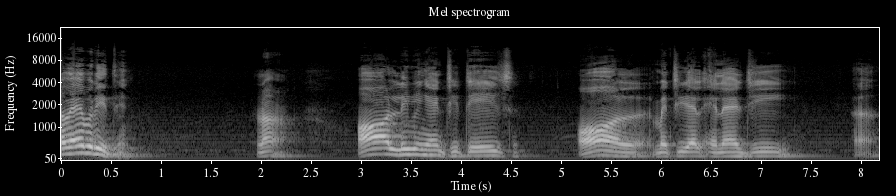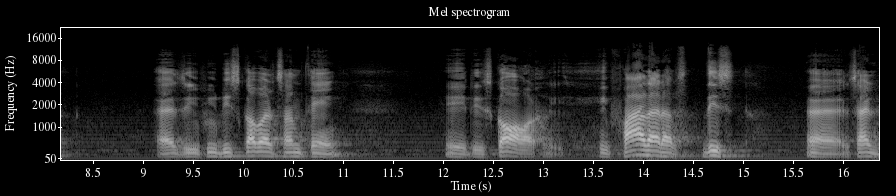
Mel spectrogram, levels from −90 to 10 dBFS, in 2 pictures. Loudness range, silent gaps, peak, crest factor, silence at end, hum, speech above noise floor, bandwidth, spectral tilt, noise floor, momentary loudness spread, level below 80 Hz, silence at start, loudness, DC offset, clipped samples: 7 LU; none; -4 dBFS; 20 dB; 0 s; none; 38 dB; 12 kHz; -5 dB/octave; -60 dBFS; 18 LU; -62 dBFS; 0 s; -22 LUFS; under 0.1%; under 0.1%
